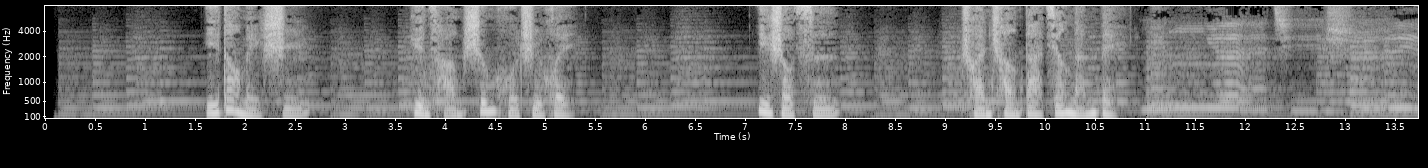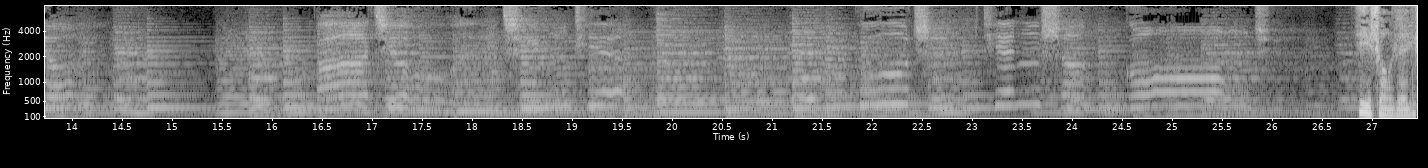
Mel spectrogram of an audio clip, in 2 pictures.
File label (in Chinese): 女, 纪录片, 低沉从容; 低沉走心; 苏东坡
